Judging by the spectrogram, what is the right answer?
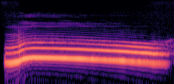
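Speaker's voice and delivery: drawn-out playful moo; cow moo. Shown as a demonstration.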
